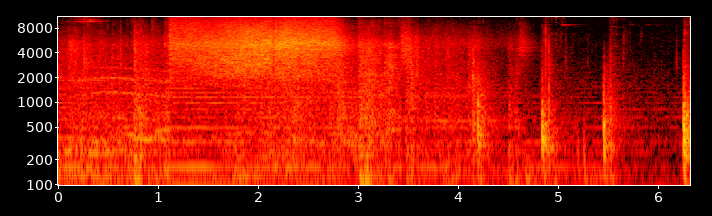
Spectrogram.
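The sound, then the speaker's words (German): A roller coaster car rolls back through a dark gate to its starting point with a loud, sustained hiss of air brakes, then settles with a series of sharp mechanical clunks and knocks. No one speaks. “Soeben kam einer der Wagen durch ein dunkles Tor zurück an den Startpunkt gerollt.”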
